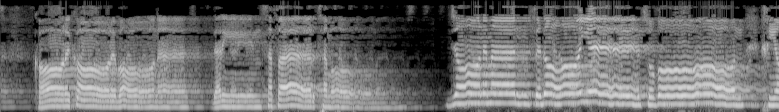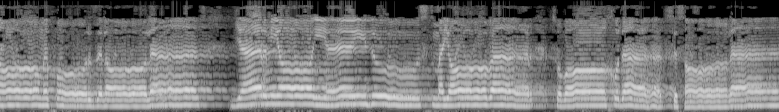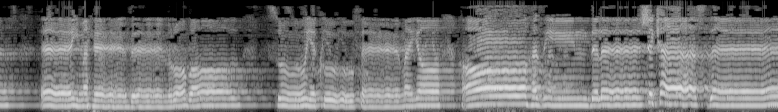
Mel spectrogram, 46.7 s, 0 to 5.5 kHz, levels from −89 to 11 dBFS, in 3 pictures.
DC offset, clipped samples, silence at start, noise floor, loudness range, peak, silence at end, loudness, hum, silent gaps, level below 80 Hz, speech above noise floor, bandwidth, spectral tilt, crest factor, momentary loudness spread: under 0.1%; 0.4%; 0 s; -48 dBFS; 5 LU; 0 dBFS; 0 s; -9 LUFS; none; none; -46 dBFS; 39 dB; 5.4 kHz; -9 dB/octave; 10 dB; 10 LU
